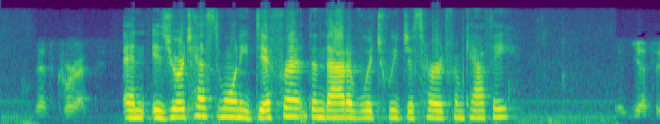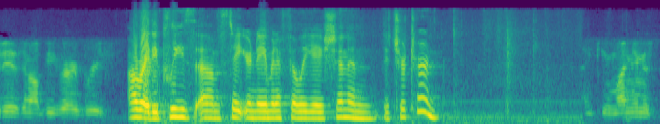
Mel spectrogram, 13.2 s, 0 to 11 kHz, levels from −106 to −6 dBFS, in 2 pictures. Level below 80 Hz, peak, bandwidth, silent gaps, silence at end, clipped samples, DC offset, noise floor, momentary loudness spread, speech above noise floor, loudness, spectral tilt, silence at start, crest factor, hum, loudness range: -48 dBFS; 0 dBFS; 8.6 kHz; none; 0.1 s; under 0.1%; under 0.1%; -42 dBFS; 20 LU; 30 dB; -12 LUFS; -6 dB/octave; 0.35 s; 14 dB; none; 8 LU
